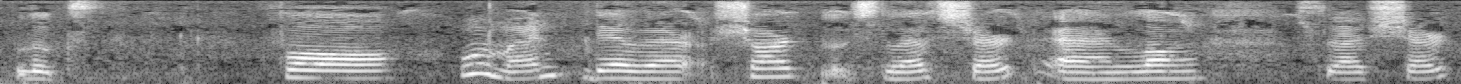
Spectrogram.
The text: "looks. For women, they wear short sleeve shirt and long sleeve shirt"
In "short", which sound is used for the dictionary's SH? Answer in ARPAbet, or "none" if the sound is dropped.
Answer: SH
